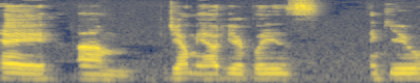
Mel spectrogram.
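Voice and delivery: very calm, unbothered, courteous voice. Voicing a character yelling down for help: very calm in-character call. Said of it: "Very calm".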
